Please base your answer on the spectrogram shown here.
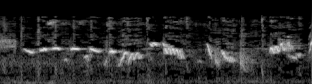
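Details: ["Medan white-rumped shama with 'cililin' and 'besetan' song: loud, continuous warbling of mid-pitched whistles that rise and fall, with quick chattering notes in between."]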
